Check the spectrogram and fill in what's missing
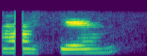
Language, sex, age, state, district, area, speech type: Tamil, female, 30-45, Tamil Nadu, Tiruvarur, rural, conversation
